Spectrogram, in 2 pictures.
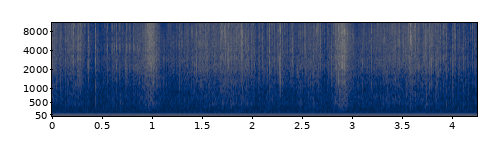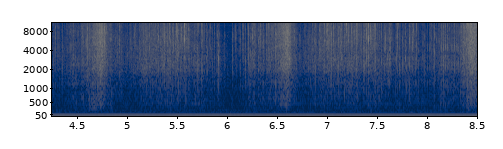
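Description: A hand-sized bundle of thin, clear plastic cellophane wrap is squeezed, rubbed and crinkled by the fingertips of both hands. The result is a continuous, quiet, bright crackling texture, with sharper crinkle bursts surfacing every couple of seconds at an uneven pace.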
